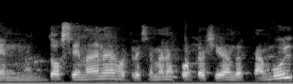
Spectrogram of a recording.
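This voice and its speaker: A fairly fast-talking man, with noticeable background noise behind him. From Argentina, Río Cuarto (Córdoba). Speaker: cycle traveler. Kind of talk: radio interview.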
